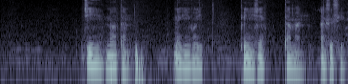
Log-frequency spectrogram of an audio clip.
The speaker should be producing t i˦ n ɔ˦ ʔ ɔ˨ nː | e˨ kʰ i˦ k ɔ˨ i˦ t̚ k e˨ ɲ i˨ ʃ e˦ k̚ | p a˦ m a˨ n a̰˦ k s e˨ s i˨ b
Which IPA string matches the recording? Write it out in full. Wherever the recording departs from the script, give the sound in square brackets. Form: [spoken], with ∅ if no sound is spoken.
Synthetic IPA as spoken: [t͡ʃ] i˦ n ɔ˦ [t] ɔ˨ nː | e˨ [k] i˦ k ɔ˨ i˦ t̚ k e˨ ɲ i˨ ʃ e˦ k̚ | [t] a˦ m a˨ n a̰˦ k s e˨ s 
